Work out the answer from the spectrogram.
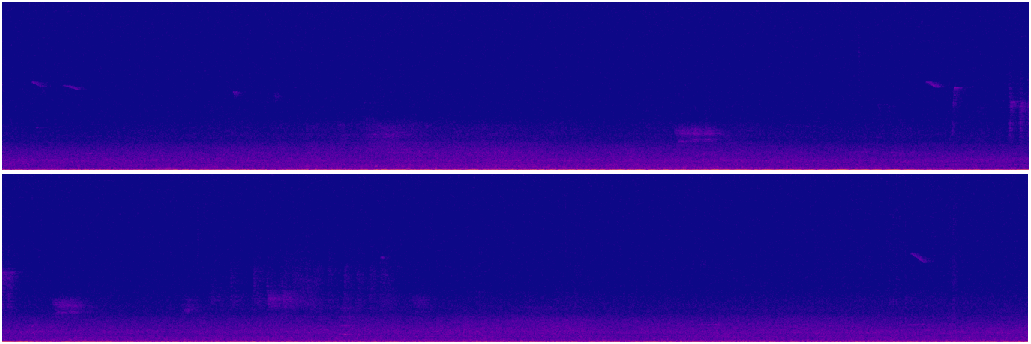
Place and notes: Dresdener Str. / Sebastianstr. - Luisengärten
overgrown garden between houses, seems that there are still remains of the former Berlin Wall, which used to run along this place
